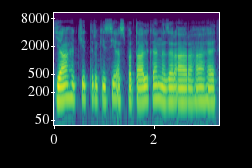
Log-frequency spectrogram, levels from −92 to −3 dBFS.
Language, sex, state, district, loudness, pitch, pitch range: Hindi, male, Jharkhand, Ranchi, -19 LUFS, 130 Hz, 125-140 Hz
